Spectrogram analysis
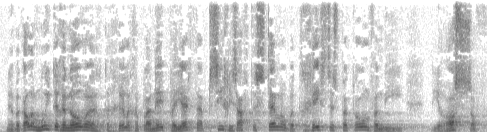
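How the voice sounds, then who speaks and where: A man's voice: mid-range voice, very animated, close to an everyday voice. An exasperated senior alien bureaucrat played by a man in an old Dutch radio drama, with a Netherlands Dutch accent. He is pompous and pedantic, weighing his words formally, and his voice rings in a long hall reverb. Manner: formal, pedantic, grumbling, deliberate hesitations. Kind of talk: 1960s Dutch radio play acting.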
